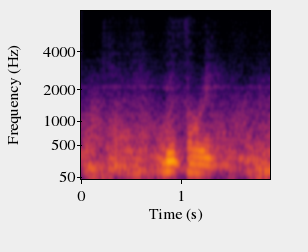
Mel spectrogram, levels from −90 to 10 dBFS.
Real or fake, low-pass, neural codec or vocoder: fake; 7.2 kHz; codec, 44.1 kHz, 0.9 kbps, DAC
